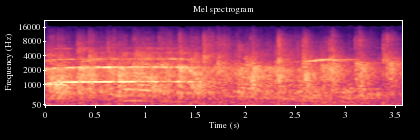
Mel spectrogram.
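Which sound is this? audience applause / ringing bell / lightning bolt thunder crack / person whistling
audience applause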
